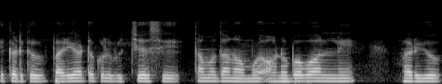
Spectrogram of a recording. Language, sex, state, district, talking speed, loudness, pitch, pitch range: Telugu, male, Andhra Pradesh, Visakhapatnam, 110 wpm, -17 LUFS, 145 Hz, 145-150 Hz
